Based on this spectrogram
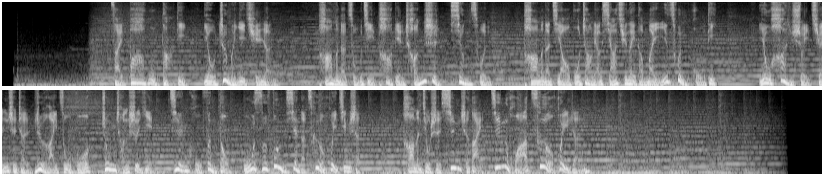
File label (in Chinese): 男 专题片深情感人; 测天地-绘未来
